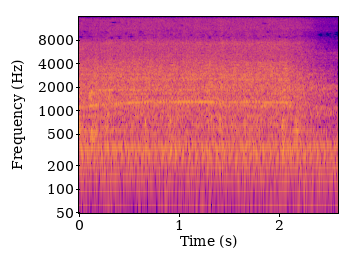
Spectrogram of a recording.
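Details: Nissan 350Z after being fixed from hydrolock: loud, raspy exhaust at a steady idle with no misses or knocking; engine running normally.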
